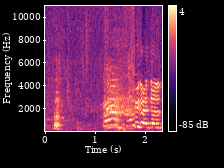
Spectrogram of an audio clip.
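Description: Shower water running as an even hiss in a small bathroom, with a short vocal sound over it a little past halfway.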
